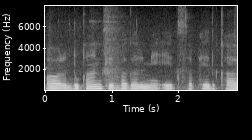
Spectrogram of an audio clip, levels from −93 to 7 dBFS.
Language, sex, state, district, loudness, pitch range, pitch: Hindi, female, Jharkhand, Ranchi, -16 LUFS, 160-170 Hz, 165 Hz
